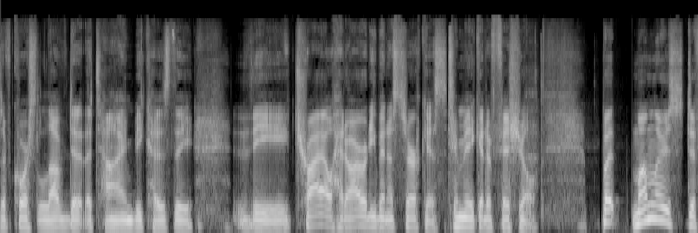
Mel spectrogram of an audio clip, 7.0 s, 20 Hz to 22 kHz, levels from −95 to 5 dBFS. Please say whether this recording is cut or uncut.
cut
